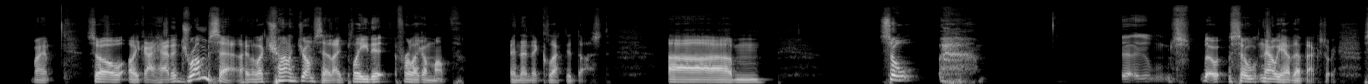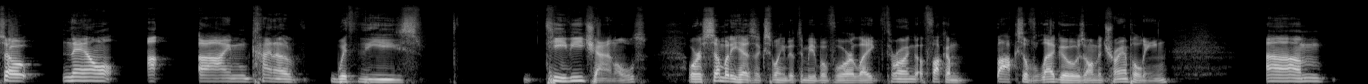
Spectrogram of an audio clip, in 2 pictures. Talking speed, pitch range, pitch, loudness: 135 wpm, 95-145 Hz, 115 Hz, -19 LUFS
